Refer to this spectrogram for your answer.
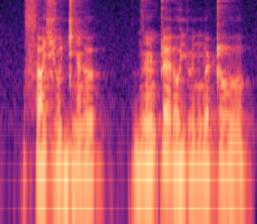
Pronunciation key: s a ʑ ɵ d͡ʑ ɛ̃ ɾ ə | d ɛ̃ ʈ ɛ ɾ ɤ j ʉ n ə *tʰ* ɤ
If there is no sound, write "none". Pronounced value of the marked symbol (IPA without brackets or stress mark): ʈ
